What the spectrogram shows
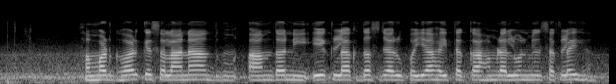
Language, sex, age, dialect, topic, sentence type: Magahi, female, 31-35, Western, banking, question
